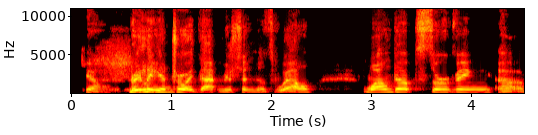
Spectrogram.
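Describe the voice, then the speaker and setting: A woman with an unremarkable speaking voice talks at a fairly low pitch, her intonation fairly even. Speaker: former missionary. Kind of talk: casual interview chat. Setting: video call.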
